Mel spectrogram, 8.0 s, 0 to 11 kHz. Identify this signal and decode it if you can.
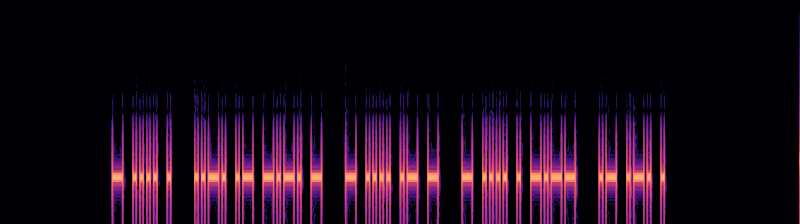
Morse code, heard as a keyed tone, about 34 wpm, 700 Hz. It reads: THE FACT THAT THEY ARE
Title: Sets of 5 Words Encore2 35wpm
